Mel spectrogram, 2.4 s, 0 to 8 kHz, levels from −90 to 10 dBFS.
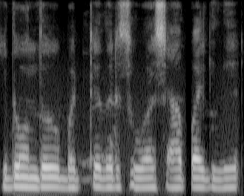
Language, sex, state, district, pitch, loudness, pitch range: Kannada, male, Karnataka, Koppal, 145 Hz, -16 LUFS, 140-150 Hz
